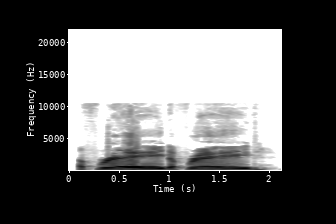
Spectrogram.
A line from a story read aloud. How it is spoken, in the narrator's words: the young roughs jeered and taunted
